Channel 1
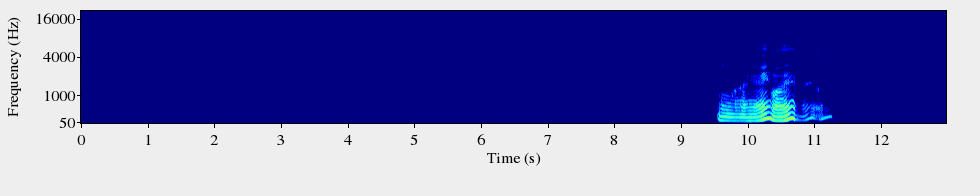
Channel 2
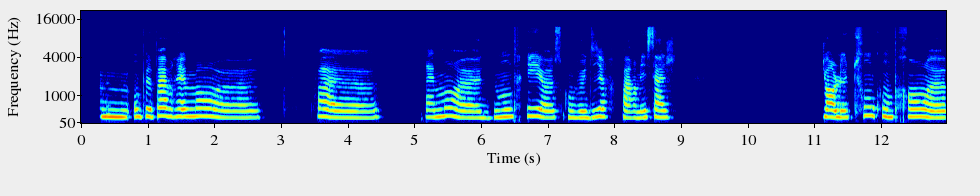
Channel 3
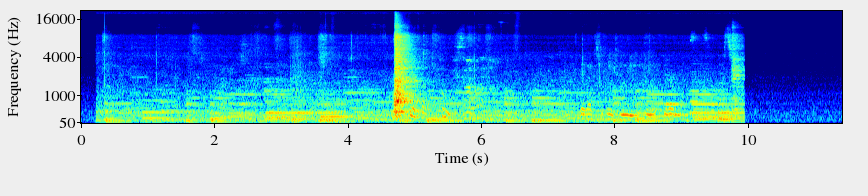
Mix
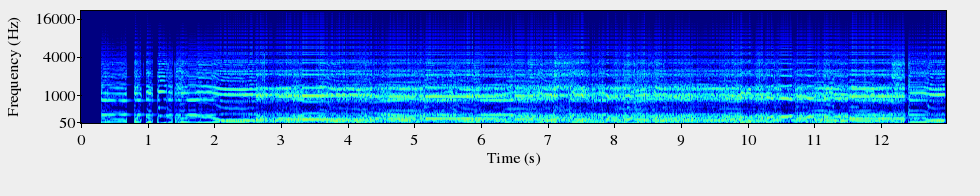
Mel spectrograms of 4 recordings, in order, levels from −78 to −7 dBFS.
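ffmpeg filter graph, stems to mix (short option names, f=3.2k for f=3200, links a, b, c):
-filter_complex "[1:a]acompressor=threshold=-53dB:ratio=1.5,acrusher=bits=4:dc=4:mix=0:aa=0.000001,volume=0.5dB[a];[2:a]acompressor=threshold=-35dB:ratio=6,adelay=2400,volume=0.5dB[b];[a][b]amix=inputs=2:normalize=0,bandreject=f=50:t=h:w=6,bandreject=f=100:t=h:w=6,bandreject=f=150:t=h:w=6,bandreject=f=200:t=h:w=6,bandreject=f=250:t=h:w=6,bandreject=f=300:t=h:w=6,bandreject=f=350:t=h:w=6,acompressor=threshold=-39dB:ratio=6,volume=0dB,highpass=f=250:w=0.5412,highpass=f=250:w=1.3066,equalizer=f=280:t=q:w=4:g=3,equalizer=f=420:t=q:w=4:g=8,equalizer=f=690:t=q:w=4:g=6,equalizer=f=990:t=q:w=4:g=-3,equalizer=f=1.4k:t=q:w=4:g=-8,equalizer=f=2.6k:t=q:w=4:g=10,lowpass=f=4.1k:w=0.5412,lowpass=f=4.1k:w=1.3066,aeval=exprs='val(0)*sgn(sin(2*PI*580*n/s))':c=same"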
